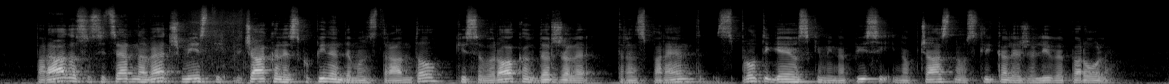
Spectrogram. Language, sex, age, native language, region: Slovenian, male, 30-49, Slovenian, Savinja region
